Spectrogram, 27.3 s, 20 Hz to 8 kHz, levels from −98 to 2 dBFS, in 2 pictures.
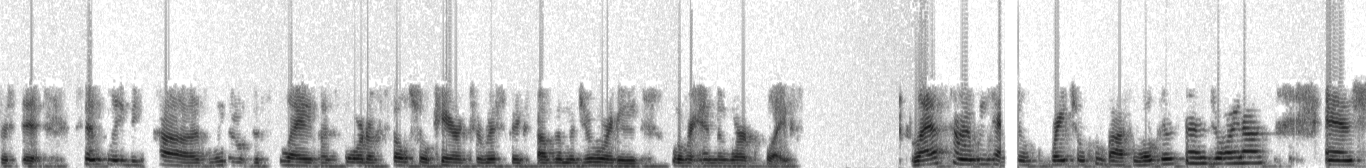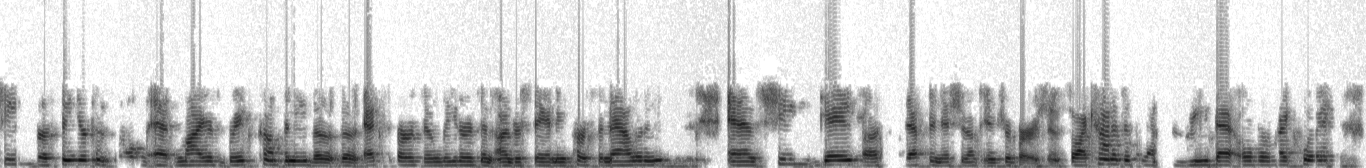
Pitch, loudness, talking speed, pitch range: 180 Hz, -15 LUFS, 140 wpm, 160-225 Hz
